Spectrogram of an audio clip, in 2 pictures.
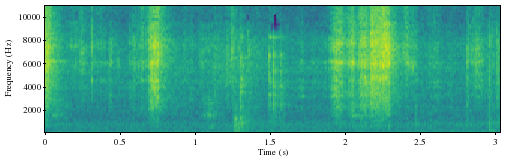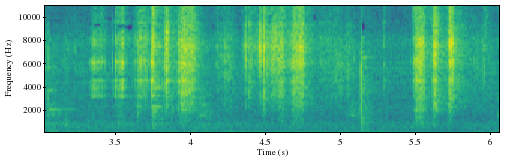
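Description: A knife scraping and cutting at the skin of a piece of fruit held close to the microphone: irregular short scrapes and clicks, coming thicker in the last second, over a low steady hum.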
